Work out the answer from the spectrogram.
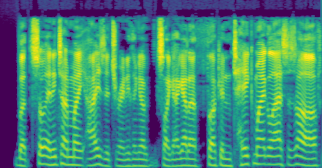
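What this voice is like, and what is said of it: Congested, stuffy voice. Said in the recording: “You can probably tell I sound a little congested because it's lots of pollen in the air.”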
